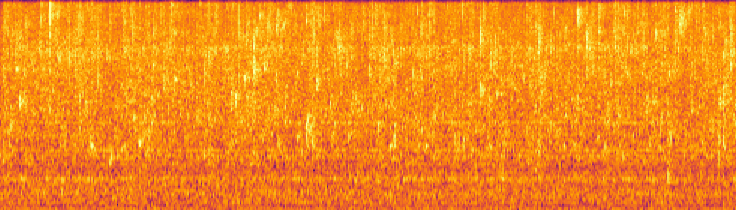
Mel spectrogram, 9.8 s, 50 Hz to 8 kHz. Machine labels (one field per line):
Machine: pump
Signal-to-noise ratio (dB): 0 dB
